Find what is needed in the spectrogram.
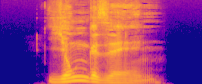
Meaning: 1. genitive singular of Junggeselle 2. plural of Junggeselle
- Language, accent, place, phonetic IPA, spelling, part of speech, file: German, Germany, Berlin, [ˈjʊŋɡəˌzɛlən], Junggesellen, noun, De-Junggesellen.ogg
